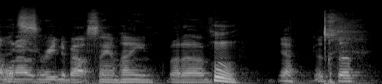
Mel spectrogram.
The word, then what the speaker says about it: Samhain: okay so during and i'm gonna pronounce this and i may be pronouncing it wrong samhain i think it's what kyle j m h you got it right okay sam haynes which is a festival that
